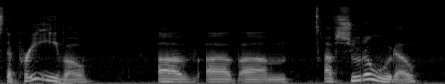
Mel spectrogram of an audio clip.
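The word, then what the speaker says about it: Sudowoodo: It's the pre-Evo of Pseudo-Wudo. Pseudo as in false. Wudo as in wood.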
